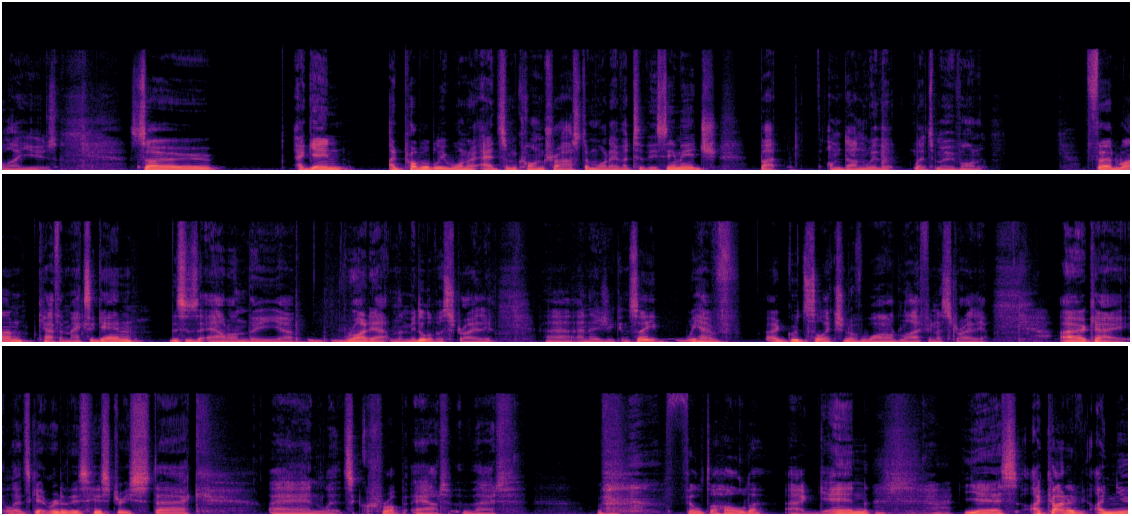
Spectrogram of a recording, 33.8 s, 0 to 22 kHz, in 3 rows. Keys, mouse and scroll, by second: 0.5 click, 23.4 click, 26.2 click, 27.6 click, 29.2-30.0 scroll up 1, 30.0-32.0 drag, 32.0-32.3 scroll up 1, 32.3-33.8 drag.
